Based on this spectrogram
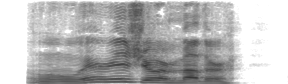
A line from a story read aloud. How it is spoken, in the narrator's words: asked anxiously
